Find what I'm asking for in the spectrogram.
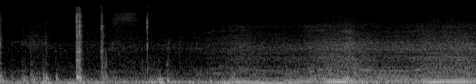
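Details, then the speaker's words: Hyundai engine after dead cylinder cleaning: uneven revving, rising and falling note with a few sharp clicks early, burning off cleaning fluid smoke to clear out. "that's that training fluid doing its thing cleaning it out doing its thing"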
